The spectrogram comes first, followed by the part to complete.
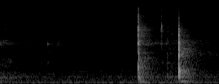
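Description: Near-silent room tone, then two short sharp clicks about half a second apart near the end.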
